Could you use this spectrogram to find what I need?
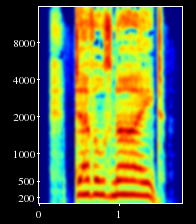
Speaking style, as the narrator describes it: someone screamed

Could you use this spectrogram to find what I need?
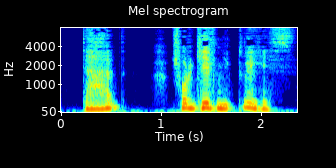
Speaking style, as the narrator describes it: she sobbed

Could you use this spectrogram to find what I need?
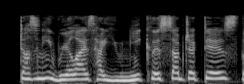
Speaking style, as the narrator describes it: the white coat said angrily

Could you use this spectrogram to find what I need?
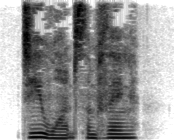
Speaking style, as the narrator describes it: Mal asked Anthony coolly

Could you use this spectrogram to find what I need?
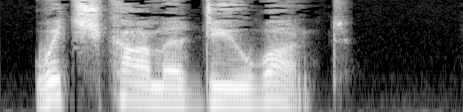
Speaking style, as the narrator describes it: he asked

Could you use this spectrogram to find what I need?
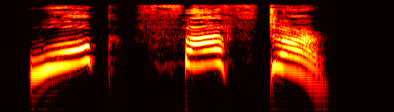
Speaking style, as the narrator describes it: Sister Dora barks

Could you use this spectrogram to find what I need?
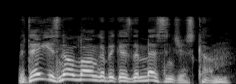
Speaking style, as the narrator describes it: she barked

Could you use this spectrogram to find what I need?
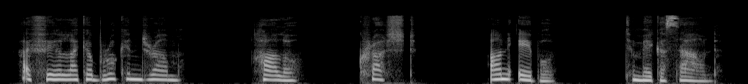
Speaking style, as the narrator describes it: said in barely a whisper

